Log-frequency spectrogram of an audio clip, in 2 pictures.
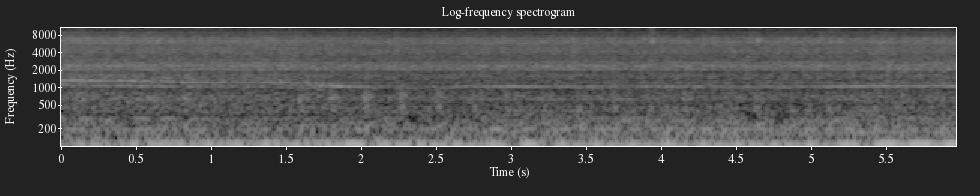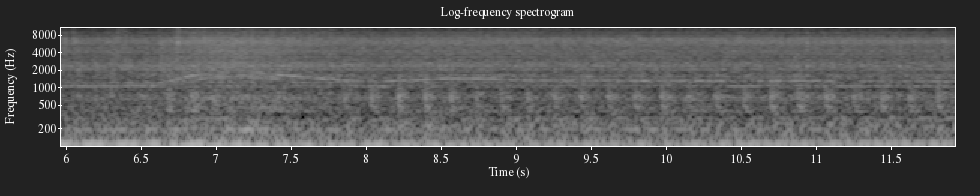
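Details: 1988 Chevrolet C1500 manual transmission on an inclined driveway makes a faint, loose knock about twice a second as the clutch is almost fully out. It stops with the clutch pedal in and is absent when revving or driving.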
